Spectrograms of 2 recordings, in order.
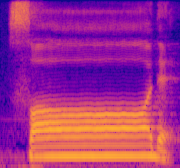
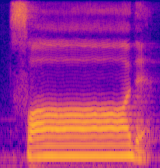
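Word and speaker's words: ص: মোটা হরফ উচ্চারণ ক্ষেত্রে মোটা করে পড়তে হবে এবং উচ্চারণ করার সময় তিন আলিফ টেনে পড়তে হবে আপনারা আমার সাথে বলুন সদ আবার বলুন সদ আলহামদুলিল্লাহ খুবই সহজ সদ হরফের মাখরাজ কোন জায়গা থেকে উচ্চারিত হয়?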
